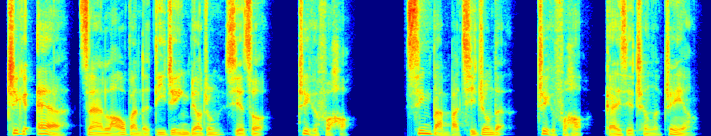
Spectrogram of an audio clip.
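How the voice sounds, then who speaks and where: A man with a fairly low, slightly husky voice explains pronunciation points in a calm, even scripted voice-over. He slows right down to demonstrate example words one by one, clear and deliberate. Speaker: English pronunciation teacher.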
